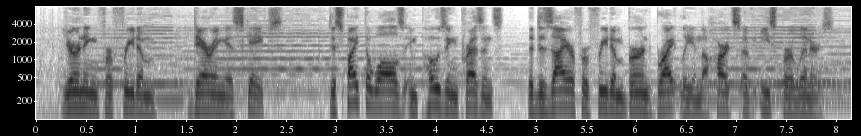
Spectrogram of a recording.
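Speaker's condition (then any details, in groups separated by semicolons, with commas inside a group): No condition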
